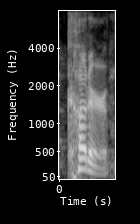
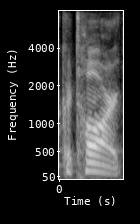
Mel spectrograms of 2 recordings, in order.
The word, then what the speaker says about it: Qatar: Here's another Middle Eastern uh powerhouse uh Qatar or Qatar depending on how you would pronounce it.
